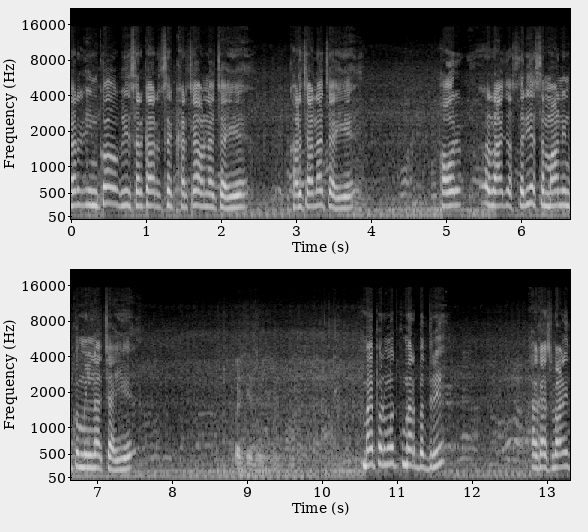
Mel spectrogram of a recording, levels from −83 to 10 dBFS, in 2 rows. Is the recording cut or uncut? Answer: uncut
